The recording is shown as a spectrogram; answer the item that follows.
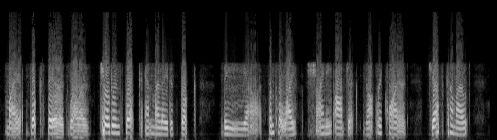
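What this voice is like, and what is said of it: Canadian accent. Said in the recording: “you're accent sounds like it's coming from somewhere north of the U.S. border”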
